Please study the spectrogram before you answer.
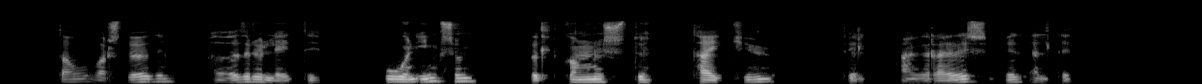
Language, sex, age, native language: Icelandic, male, 30-39, Icelandic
